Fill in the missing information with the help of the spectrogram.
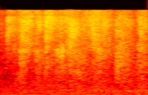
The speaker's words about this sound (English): So let's put our hands together for CDD.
